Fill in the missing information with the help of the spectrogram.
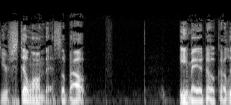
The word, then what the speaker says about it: Ime Udoka: Ime Udoka, in the middle of a six-game winning streak.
